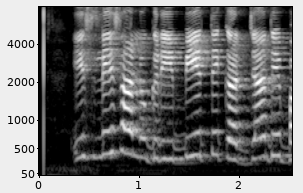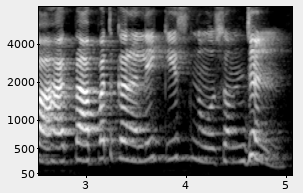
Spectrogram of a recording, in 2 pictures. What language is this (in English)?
Punjabi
